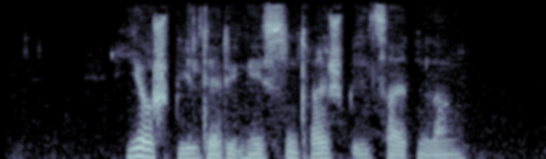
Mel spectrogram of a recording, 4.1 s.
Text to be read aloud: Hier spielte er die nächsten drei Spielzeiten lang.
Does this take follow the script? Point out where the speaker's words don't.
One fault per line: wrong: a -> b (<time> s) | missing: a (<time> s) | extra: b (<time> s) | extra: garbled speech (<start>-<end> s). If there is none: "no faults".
no faults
